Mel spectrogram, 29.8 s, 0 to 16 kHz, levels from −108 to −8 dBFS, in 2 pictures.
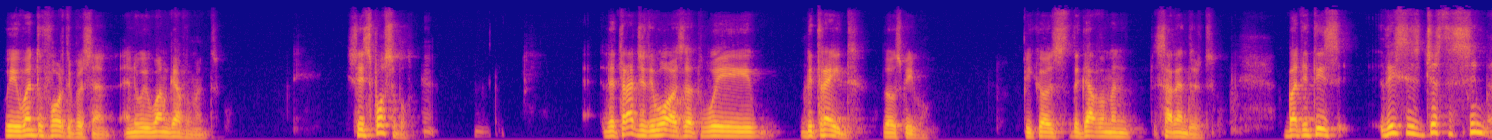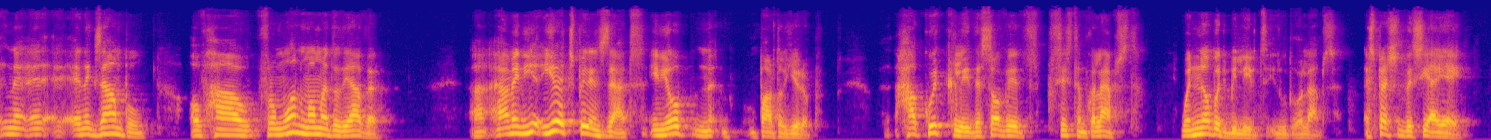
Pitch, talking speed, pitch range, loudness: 130 Hz, 135 wpm, 110-160 Hz, -23 LUFS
